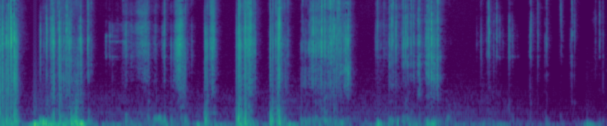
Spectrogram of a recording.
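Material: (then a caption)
Wax. Long nails scratch across the raised swirl texture of a solid wax pillar candle, producing quick, irregular bursts of dry, bright rasping. Each burst carries a soft low thud beneath it, with brief pauses in between and no ringing after each stroke.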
